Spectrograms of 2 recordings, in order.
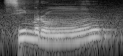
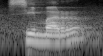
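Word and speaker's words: ਸਿਮਰਉ: सिमरो, सिमर, सिमर सुख पावूं, मैं सुख पाउंदा हाँ। जदों मैं सिमरदा हाँ तां मैं सुख पाउंदा हाँ। सिमरों, सो असी उच्चारण नहीं करेंगे। सिमरो, सिमरो होता है दूसरे को कहना।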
